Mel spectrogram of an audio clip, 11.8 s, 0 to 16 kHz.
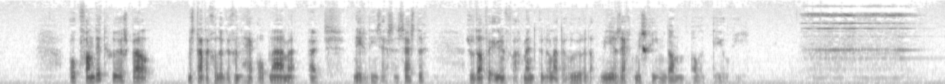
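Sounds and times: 
speech: 0.9s - 9.4s
telephone ringing in a hospital ward: 10.0s - 11.8s.

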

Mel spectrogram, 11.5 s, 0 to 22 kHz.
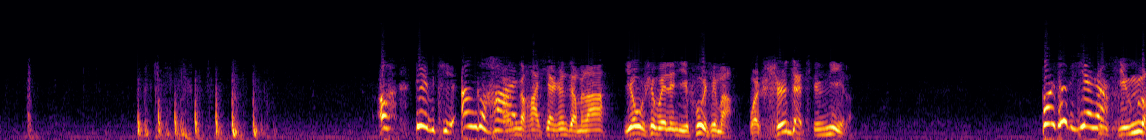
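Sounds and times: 
faint low hum: 0.0s - 11.4s
knocking on a door: 1.4s - 2.8s
speech: 3.8s - 8.6s, 10.6s - 11.4s.

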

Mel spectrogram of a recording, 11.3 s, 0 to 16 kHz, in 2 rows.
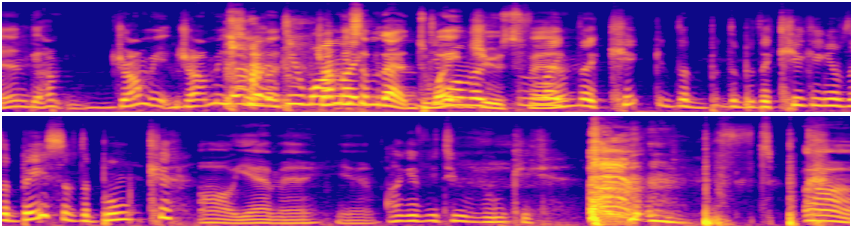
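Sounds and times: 
speech: 0.0s - 11.3s
person clearing throat of phlegm: 1.5s - 2.1s, 9.6s - 10.6s
person coughing with phlegmy rasps: 1.5s - 2.2s, 9.6s - 10.4s.

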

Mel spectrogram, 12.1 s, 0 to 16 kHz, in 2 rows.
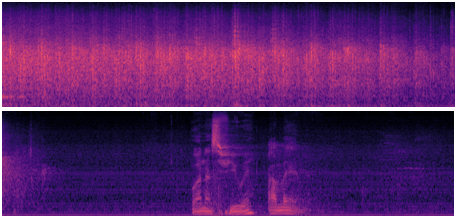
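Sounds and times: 
congregation applauding at a church service: 0.0s - 6.7s
speech: 8.7s - 10.2s.

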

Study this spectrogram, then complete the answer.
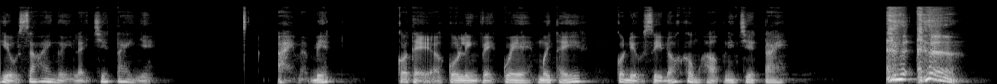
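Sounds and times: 
speech: 0.0s - 1.7s, 2.8s - 8.0s, 8.8s - 9.7s
older woman clearing her throat with a sharp cough: 8.9s - 9.7s.

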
